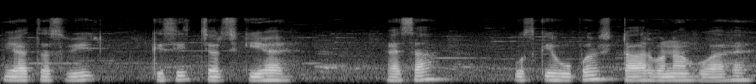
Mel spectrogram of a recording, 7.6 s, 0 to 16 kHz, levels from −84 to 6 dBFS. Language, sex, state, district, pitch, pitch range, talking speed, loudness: Hindi, male, Arunachal Pradesh, Lower Dibang Valley, 120 Hz, 115-135 Hz, 105 wpm, -19 LUFS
